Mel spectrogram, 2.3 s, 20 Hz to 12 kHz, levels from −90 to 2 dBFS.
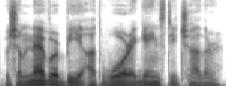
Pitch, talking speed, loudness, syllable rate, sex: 100 Hz, 240 wpm, -20 LUFS, 5.6 syllables/s, male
